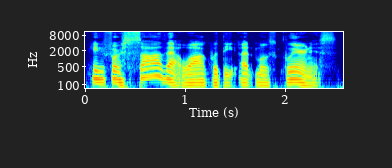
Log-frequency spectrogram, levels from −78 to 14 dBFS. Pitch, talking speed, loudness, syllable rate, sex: 145 Hz, 185 wpm, -18 LUFS, 4.9 syllables/s, male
